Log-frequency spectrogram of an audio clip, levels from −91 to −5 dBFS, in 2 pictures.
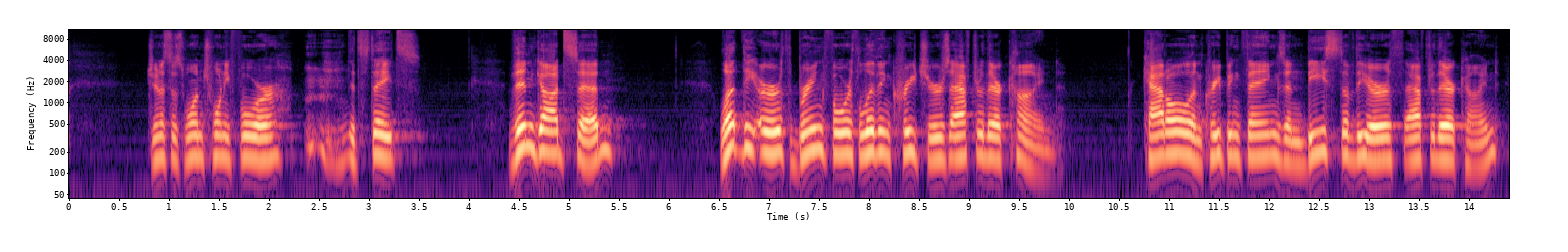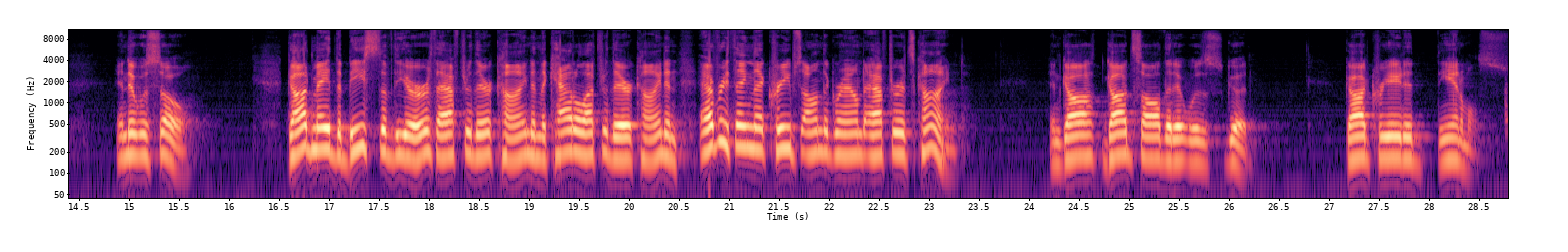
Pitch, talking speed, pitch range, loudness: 170 Hz, 150 wpm, 155-185 Hz, -16 LUFS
